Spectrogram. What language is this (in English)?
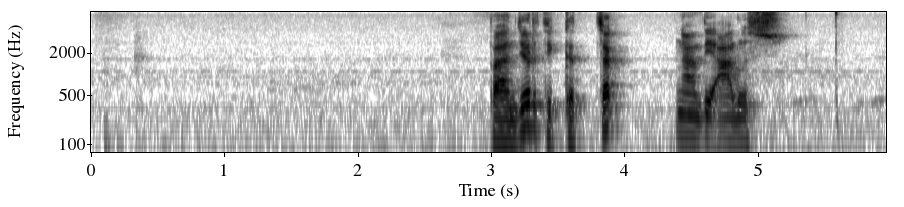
Javanese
